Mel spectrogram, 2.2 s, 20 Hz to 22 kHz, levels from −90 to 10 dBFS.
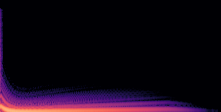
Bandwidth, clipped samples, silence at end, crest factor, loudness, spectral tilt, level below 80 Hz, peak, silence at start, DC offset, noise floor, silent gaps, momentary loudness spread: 0.5 kHz; under 0.1%; 0.65 s; 14 dB; -20 LUFS; -14 dB/octave; -18 dBFS; -2 dBFS; 0 s; under 0.1%; -55 dBFS; none; 21 LU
